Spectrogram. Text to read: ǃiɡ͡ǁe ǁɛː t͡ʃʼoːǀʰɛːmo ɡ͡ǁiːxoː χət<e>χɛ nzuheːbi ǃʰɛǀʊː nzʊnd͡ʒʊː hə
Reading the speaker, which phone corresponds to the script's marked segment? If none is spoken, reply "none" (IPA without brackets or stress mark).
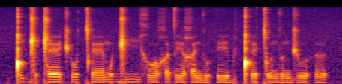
e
